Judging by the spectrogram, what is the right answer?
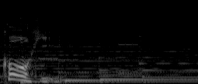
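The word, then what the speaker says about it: コーヒー: You pronounce it kohi. Kohi ga arimasu ka? It sounds similar to the word coffee, right?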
